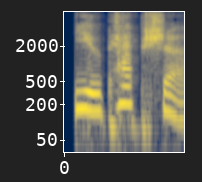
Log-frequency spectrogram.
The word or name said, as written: eupepsia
